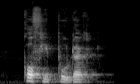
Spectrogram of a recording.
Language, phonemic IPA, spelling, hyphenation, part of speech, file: Dutch, /ˈkɔfiˌpudər/, koffiepoeder, kof‧fie‧poe‧der, noun, Nl-koffiepoeder.ogg
- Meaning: instant coffee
